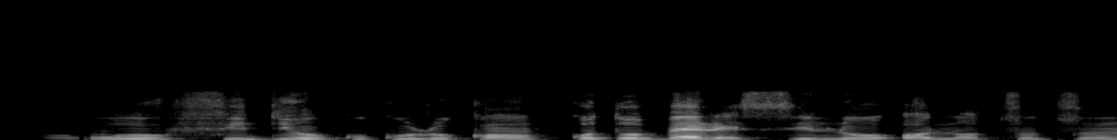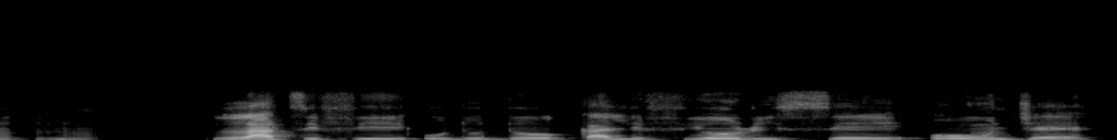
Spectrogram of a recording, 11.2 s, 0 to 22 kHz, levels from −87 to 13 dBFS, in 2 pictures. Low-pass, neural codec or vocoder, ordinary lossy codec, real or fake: none; none; none; real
